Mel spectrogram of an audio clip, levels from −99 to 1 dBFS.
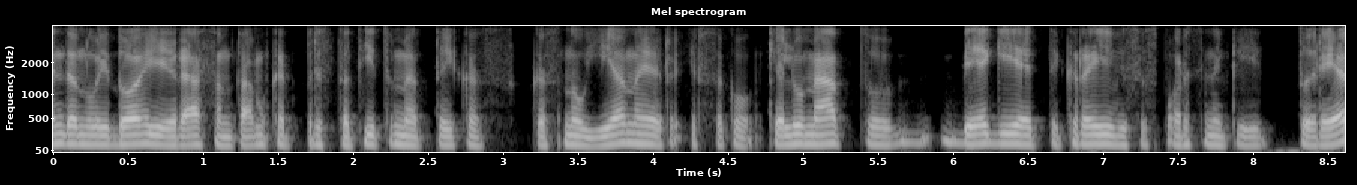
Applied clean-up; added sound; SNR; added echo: neural mask model Resemble Enhance denoiser.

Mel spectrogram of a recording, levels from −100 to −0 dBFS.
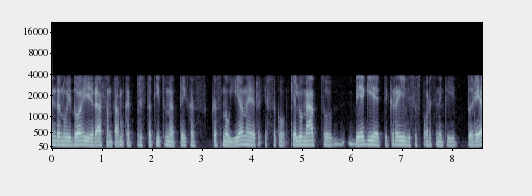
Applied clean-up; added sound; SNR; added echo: none; none; none; none.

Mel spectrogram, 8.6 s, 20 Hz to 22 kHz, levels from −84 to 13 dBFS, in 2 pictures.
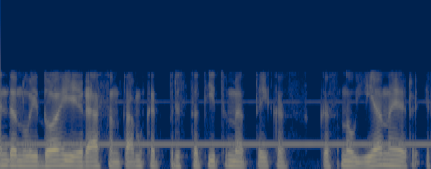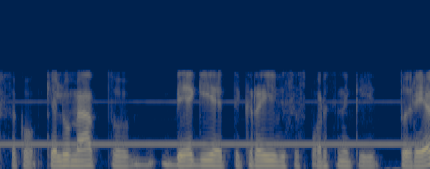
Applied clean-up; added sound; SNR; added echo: none; Organ; 14 dB; none.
